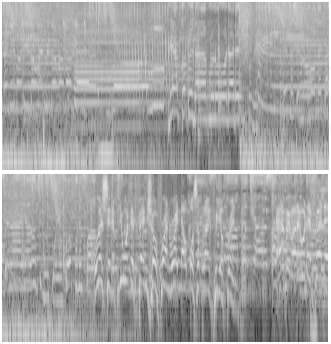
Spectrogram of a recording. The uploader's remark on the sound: Live audio recording from my set at Sundeh Day Club in Bethesda, MD on Nov 26th.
